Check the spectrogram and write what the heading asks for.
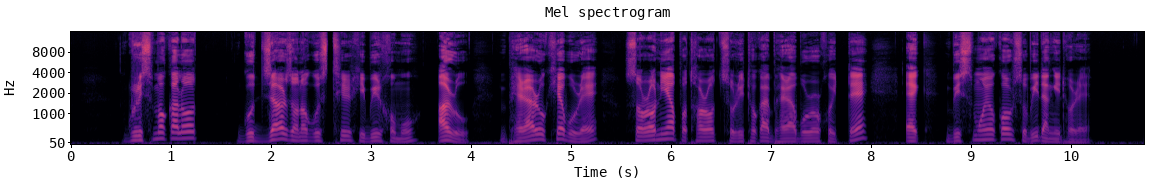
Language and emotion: Assamese, neutral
